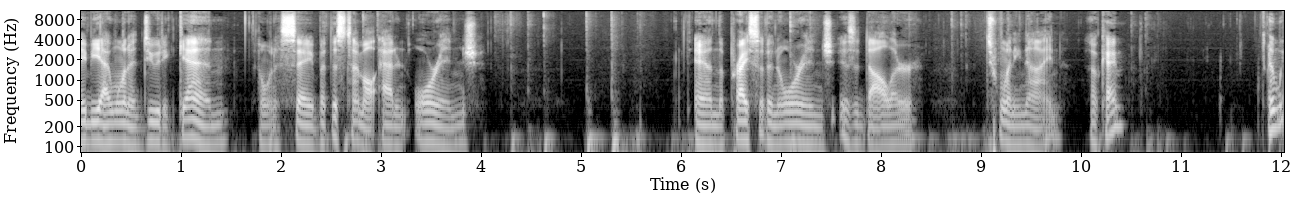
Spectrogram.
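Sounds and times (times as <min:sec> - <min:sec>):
typing on computer keyboard: 0:04.1 - 0:05.7.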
